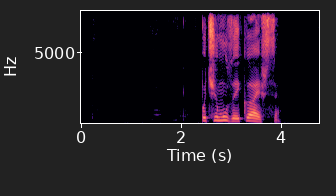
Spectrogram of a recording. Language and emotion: Russian, angry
